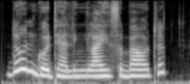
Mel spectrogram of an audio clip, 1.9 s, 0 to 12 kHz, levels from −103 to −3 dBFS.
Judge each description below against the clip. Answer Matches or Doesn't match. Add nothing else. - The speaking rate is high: Doesn't match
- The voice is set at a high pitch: Matches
